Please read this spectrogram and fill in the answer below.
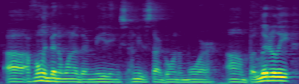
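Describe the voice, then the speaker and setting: Young guy w a slight lisp, mellow voice, chatty interview guest, talks fluently and leans on his points. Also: on the low side, fast talker, a little hiss or hum. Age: young adult. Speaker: guest, startup founder. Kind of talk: animated conversational storytelling and advice.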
